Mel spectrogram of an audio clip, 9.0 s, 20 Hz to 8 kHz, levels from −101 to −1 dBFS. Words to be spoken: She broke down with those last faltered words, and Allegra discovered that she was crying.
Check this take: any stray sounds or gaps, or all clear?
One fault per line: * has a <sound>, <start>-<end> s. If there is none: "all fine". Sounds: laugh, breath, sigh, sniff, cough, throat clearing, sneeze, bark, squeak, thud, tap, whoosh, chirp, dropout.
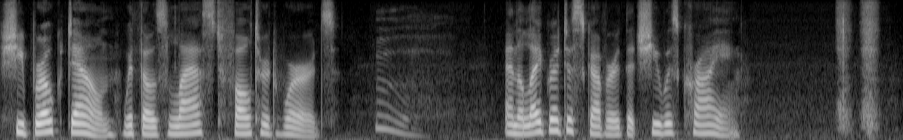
* has a sigh, 3.7-4.6 s
* has a sniff, 8.4-8.8 s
